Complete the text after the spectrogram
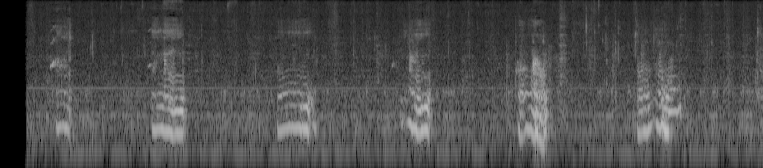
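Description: A Boston Terrier makes short, throaty grunting noises while eating, repeated every few seconds.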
